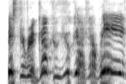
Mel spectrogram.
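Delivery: very high, loud voice shooting up and swooping wildly. Doing the voice again when asked: Tanjiro voice going crazy. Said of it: "Do that again, a bit closer".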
